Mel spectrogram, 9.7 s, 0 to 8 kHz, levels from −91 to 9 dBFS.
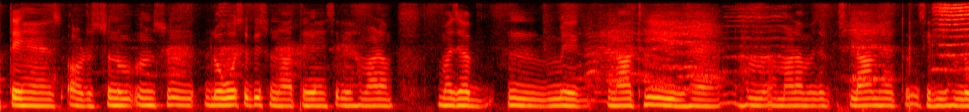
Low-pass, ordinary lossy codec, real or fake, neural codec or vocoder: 7.2 kHz; none; real; none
